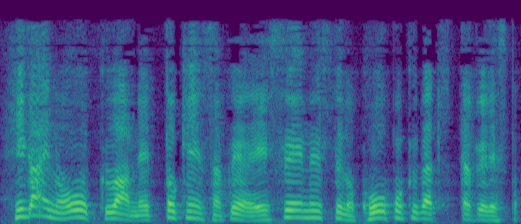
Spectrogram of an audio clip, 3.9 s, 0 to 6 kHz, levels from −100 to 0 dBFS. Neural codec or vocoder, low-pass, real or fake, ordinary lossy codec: codec, 24 kHz, 1 kbps, SNAC; 5.4 kHz; fake; MP3, 32 kbps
